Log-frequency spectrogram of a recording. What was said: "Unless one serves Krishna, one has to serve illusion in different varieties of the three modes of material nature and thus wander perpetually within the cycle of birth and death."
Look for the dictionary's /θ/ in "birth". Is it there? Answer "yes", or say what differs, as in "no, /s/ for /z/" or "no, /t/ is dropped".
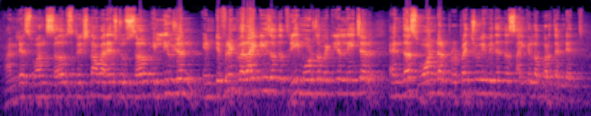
no, /t/ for /θ/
